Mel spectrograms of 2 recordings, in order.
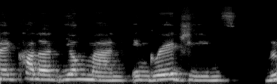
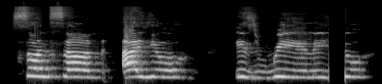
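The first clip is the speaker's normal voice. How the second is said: overwhelmed plea; 9 semitones higher, 4 dB louder, slower than usual. A narrator's reading. Mother reunites with lost son.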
